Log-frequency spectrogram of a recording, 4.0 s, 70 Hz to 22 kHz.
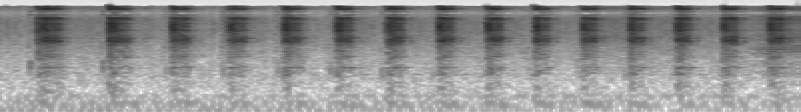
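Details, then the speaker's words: Homemade scrap-built compressed-air engine running on about 5 psi from a small compressor: sharp hissy air puffs about twice a second with a dry groaning valve; needs oil. "you can hear the valve groaning I need to put a little oil in there and I thought I had some oil in here in my shop but I don't seem to find any"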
